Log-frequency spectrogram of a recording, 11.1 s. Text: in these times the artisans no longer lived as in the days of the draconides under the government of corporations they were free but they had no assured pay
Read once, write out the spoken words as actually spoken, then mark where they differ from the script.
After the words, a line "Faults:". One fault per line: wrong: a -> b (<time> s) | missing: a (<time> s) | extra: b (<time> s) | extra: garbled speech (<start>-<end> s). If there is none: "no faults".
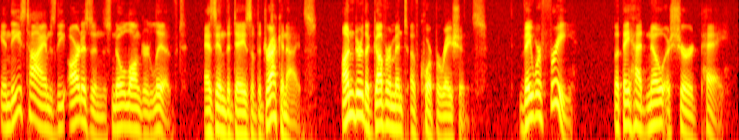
in these times the artisans no longer lived as in the days of the draconides under the government of corporations they were free but they had no assured pay
Faults:
no faults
